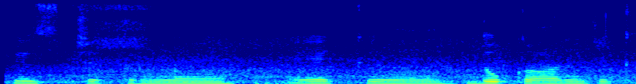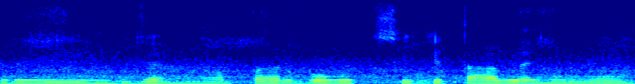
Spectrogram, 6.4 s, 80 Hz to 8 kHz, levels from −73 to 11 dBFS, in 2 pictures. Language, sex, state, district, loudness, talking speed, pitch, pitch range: Hindi, female, Maharashtra, Aurangabad, -33 LUFS, 120 wpm, 165 Hz, 160-170 Hz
